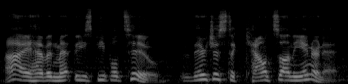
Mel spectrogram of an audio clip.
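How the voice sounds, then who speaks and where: A man playing an exasperated, reluctant high-school boy in an amateur script reading, with a whiny, protesting manner. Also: sing-song, a little fast, a bit bright, heavily acted. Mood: fed up. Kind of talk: amateur audio drama table read.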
